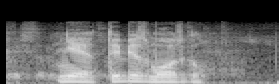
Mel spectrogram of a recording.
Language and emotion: Russian, neutral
